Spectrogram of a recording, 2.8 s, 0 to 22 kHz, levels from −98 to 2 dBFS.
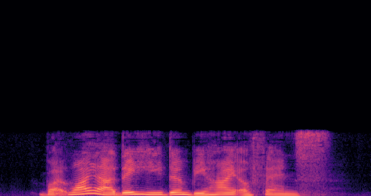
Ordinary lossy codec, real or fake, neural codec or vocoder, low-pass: none; fake; codec, 16 kHz, 1.1 kbps, Voila-Tokenizer; 7.2 kHz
